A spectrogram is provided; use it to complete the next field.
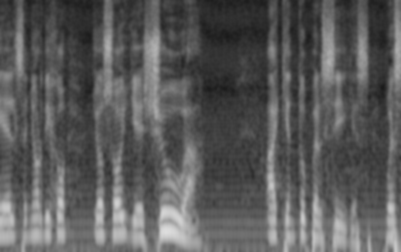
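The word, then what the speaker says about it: ישוע: y en esta conversación fue pronunciado en esta manera yeshua en el hebreo de acuerdo por eso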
